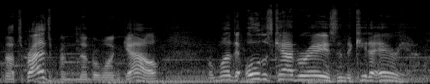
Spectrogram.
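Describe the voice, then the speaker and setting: A man's voice: a little high, expressive, fast, over music, natural voice. A man voicing a cocky cabaret boss from a video game, colloquial and teasing, from the front of the throat. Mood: probing. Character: cocky, smooth-talking male cabaret boss. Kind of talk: reading video game dialogue in character.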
